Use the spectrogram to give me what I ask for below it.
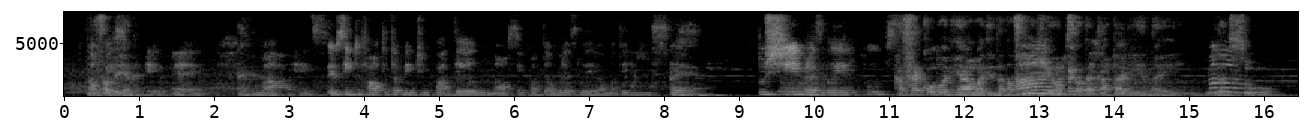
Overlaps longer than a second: present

